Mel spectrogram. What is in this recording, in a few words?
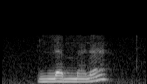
"lammana", amharico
